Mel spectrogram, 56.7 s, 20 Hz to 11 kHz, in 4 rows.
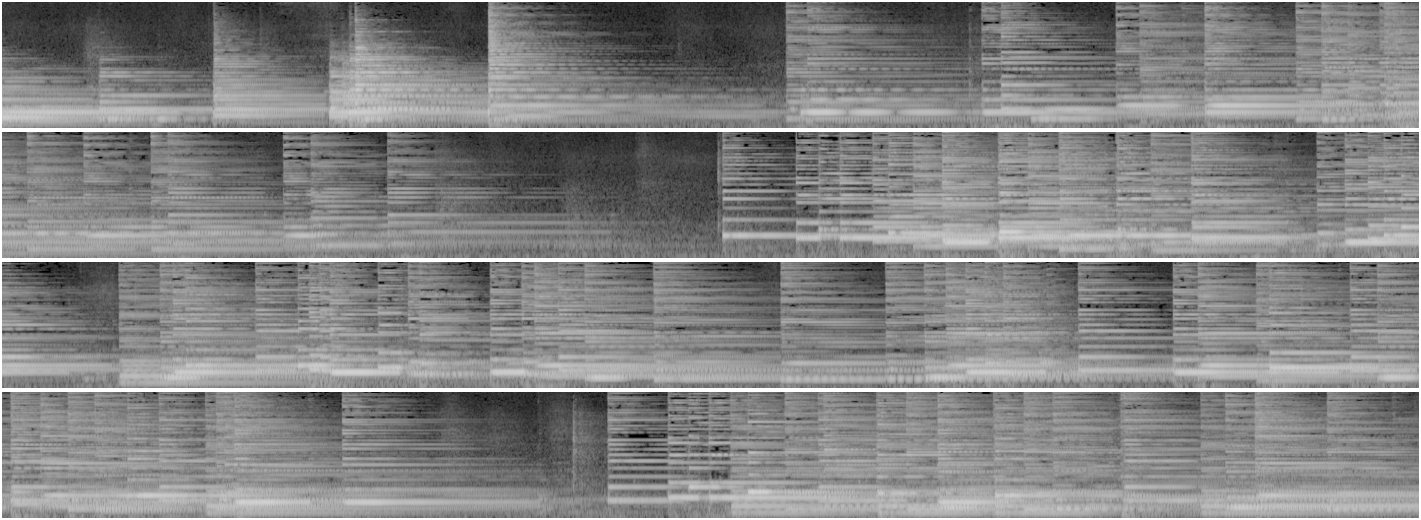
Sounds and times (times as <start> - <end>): Piano: 0.0 - 20.6, 21.3 - 56.6.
